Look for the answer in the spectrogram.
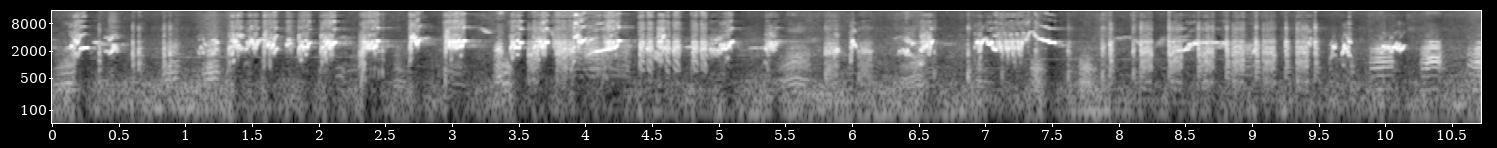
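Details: Javan myna in lively full song, a dense stream of harsh squawks, chattering bursts and short whistled slides, loud and varied throughout with scarcely a pause.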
